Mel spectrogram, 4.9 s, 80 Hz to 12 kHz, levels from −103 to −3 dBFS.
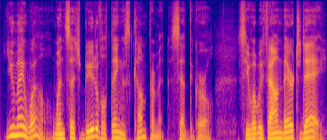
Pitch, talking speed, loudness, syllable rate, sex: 130 Hz, 245 wpm, -20 LUFS, 5.4 syllables/s, male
